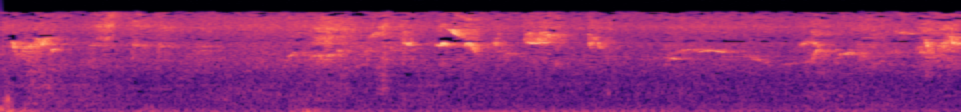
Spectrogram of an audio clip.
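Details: Caged Javan bush lark (branjangan), trotol type, singing ombyokan-style among gathered birds and showing off its fill-in repertoire. Thin, high whistled notes and short slurred chirps scatter through steady background hiss.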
